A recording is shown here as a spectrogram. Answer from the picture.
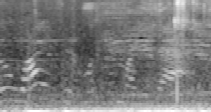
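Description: Steady low rumble of a car's interior, with girls' voices talking over it.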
